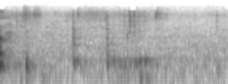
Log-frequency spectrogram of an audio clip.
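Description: Faint handling sounds of a wooden stick shuttle and yarn being passed through the warp threads of a wooden frame loom, with a few light clicks and soft rustling.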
